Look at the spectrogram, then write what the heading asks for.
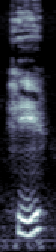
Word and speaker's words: fidh: Notice that a suffix, fidh, pronounced he, was added.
